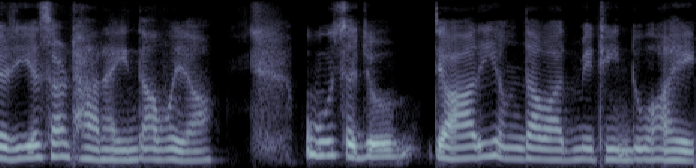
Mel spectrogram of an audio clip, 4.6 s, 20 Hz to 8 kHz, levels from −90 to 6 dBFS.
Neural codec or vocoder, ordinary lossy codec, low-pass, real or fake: codec, 16 kHz, 2 kbps, X-Codec, WavLM features, trained on Multilingual LibriSpeech; none; none; fake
